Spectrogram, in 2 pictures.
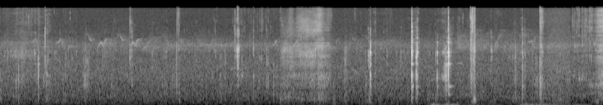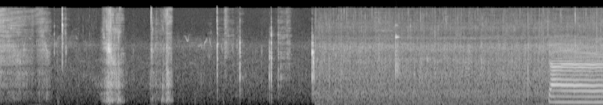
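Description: Spoon and chopsticks clicking against a metal camping plate, with chewing, for most of the clip; about twelve seconds in a steady sizzle of stir-fried webfoot octopus and pork belly frying in a pan starts abruptly, and a short hummed voice comes near the end.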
